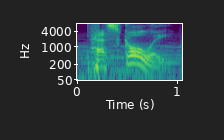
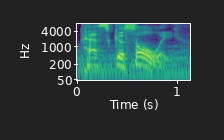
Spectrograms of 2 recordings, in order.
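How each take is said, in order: First: The middle S sound is left out. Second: The middle S sound is clearly pronounced. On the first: The speaker calls it right. "it's actually pronounced Pescoli" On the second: The speaker calls it wrong. "it's spelled Pescasoli"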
